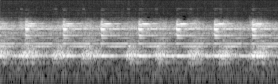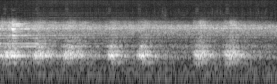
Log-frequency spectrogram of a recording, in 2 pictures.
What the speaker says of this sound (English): Has a very, very distinctive Pensy whistle on it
